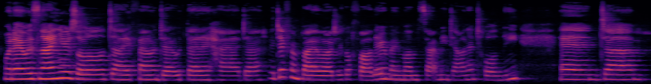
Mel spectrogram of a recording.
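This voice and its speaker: Woman, thirties, mid-pitched, earnest chatty storyteller with lots of ums, recorded in an echoey room. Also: fairly even intonation, normal speed. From Canada. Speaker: retreat host. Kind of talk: personal storytelling to camera.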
